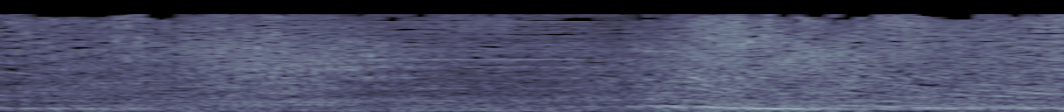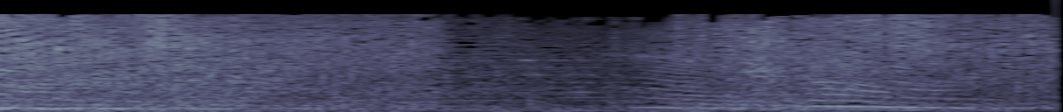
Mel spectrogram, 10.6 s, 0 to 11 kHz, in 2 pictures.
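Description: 152 carrier aircraft taking off from several aircraft carriers, including the Lexington, during a naval exercise simulating a raid on Pearl Harbor: a steady, loud engine roar whose pitch swells up and then sweeps down twice as planes pass, with no voices.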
